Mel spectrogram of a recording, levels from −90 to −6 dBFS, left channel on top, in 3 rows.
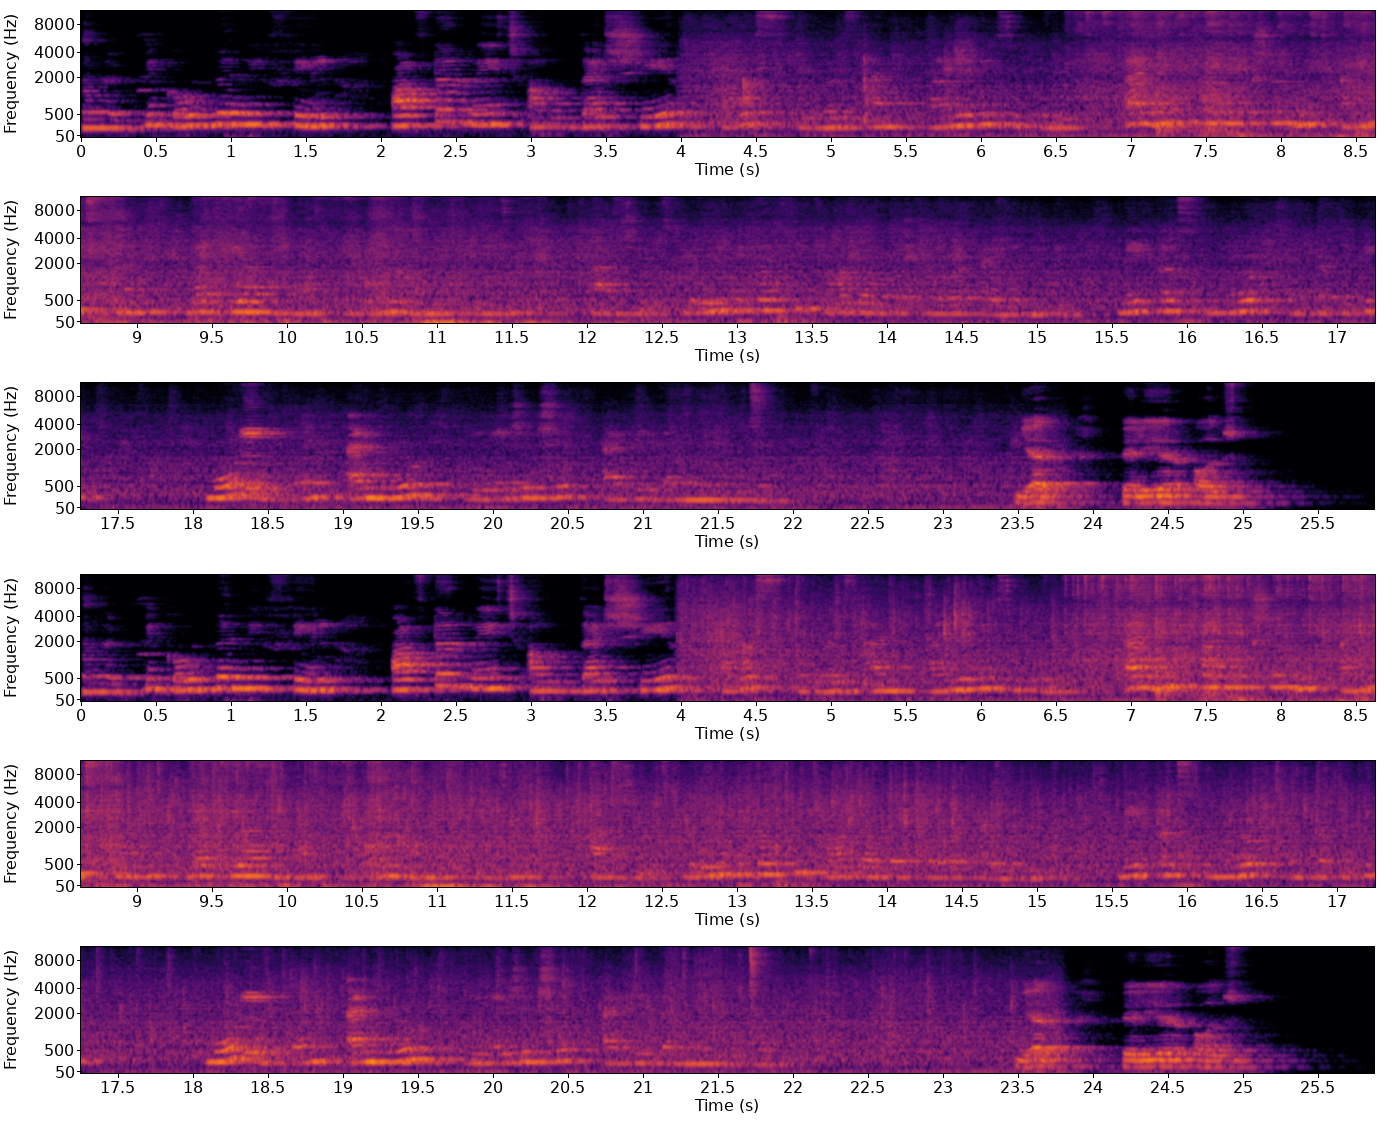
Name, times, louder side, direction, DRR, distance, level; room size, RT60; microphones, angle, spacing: voice 1, 0.0-17.6 18.1-21.9, right 1 dB, 25° right, 1 dB, 0.7 m, -41 dB
sound 1, 4.0-23.8, right 5 dB, 60° right, 0.4 m, -46 dB
Crumpling crinkling, 6.3-12.6 13.0-13.3, right 4 dB, 90° right, 0.8 m, -42 dB
voice 2, 23.4-24.9, left 1 dB, 25° left, 0 dB, 0.6 m, -37 dB
3.5 x 2.9 x 4.4 m, 0.91 s
head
